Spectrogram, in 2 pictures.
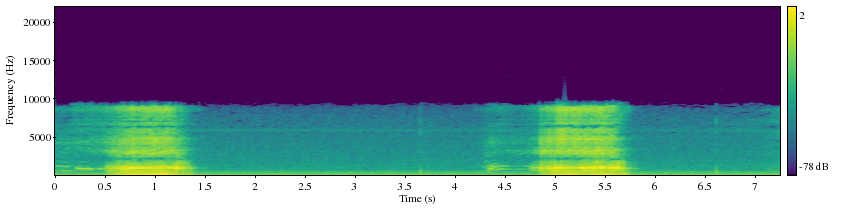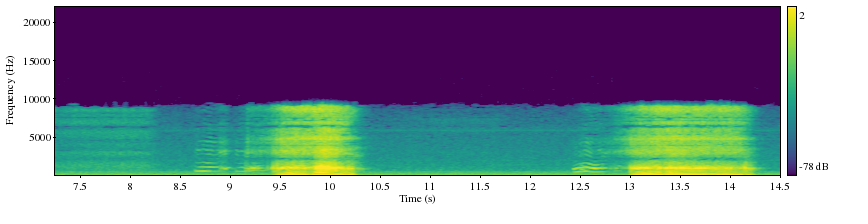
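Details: Loud, rough snores about every four seconds, roughly 14 a minute with quiet gaps, during sleep, recorded with the SnoreLab smartphone app.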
